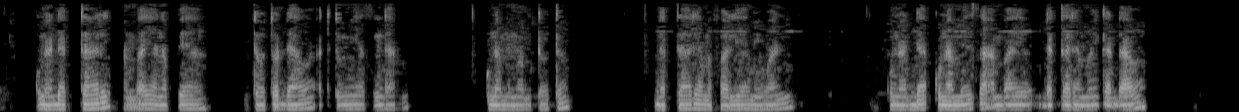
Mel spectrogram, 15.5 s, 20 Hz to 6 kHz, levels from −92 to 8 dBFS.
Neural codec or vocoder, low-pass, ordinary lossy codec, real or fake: none; 5.4 kHz; MP3, 32 kbps; real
